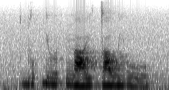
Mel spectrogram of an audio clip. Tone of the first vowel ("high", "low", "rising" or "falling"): rising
